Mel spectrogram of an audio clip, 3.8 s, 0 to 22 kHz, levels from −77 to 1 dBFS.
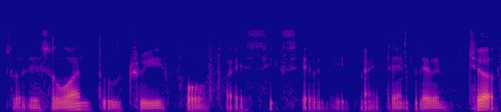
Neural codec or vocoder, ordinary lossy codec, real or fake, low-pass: none; none; real; 7.2 kHz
